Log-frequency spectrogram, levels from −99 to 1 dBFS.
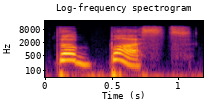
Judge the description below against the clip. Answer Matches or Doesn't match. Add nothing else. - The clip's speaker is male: Doesn't match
